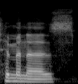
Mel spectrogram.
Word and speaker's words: Jimenez: Jimenez surprisingly Jimenez like I it is pronounced Jimenez but um I know I just like to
